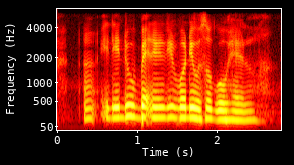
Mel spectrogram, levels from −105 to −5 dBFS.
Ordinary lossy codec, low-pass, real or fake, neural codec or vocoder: none; 5.4 kHz; real; none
